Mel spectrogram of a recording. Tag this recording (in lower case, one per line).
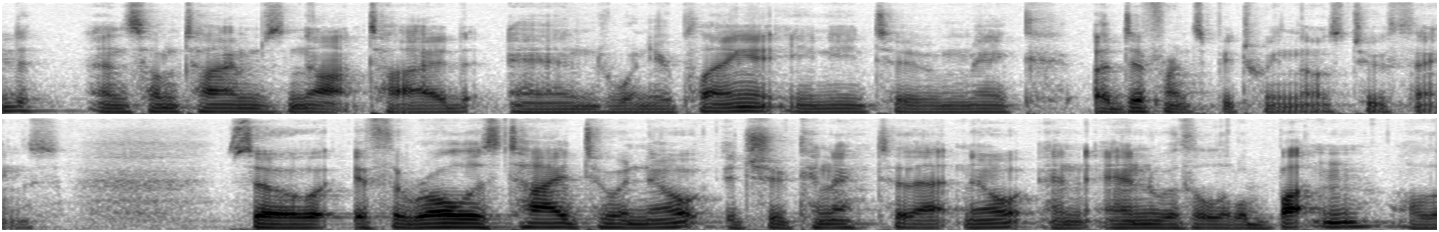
speech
